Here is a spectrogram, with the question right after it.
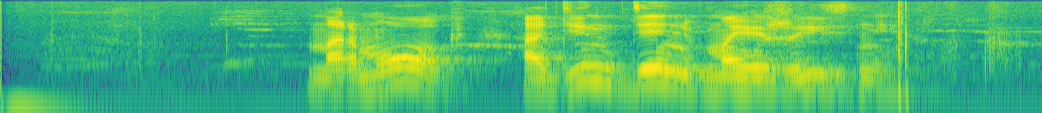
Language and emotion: Russian, positive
